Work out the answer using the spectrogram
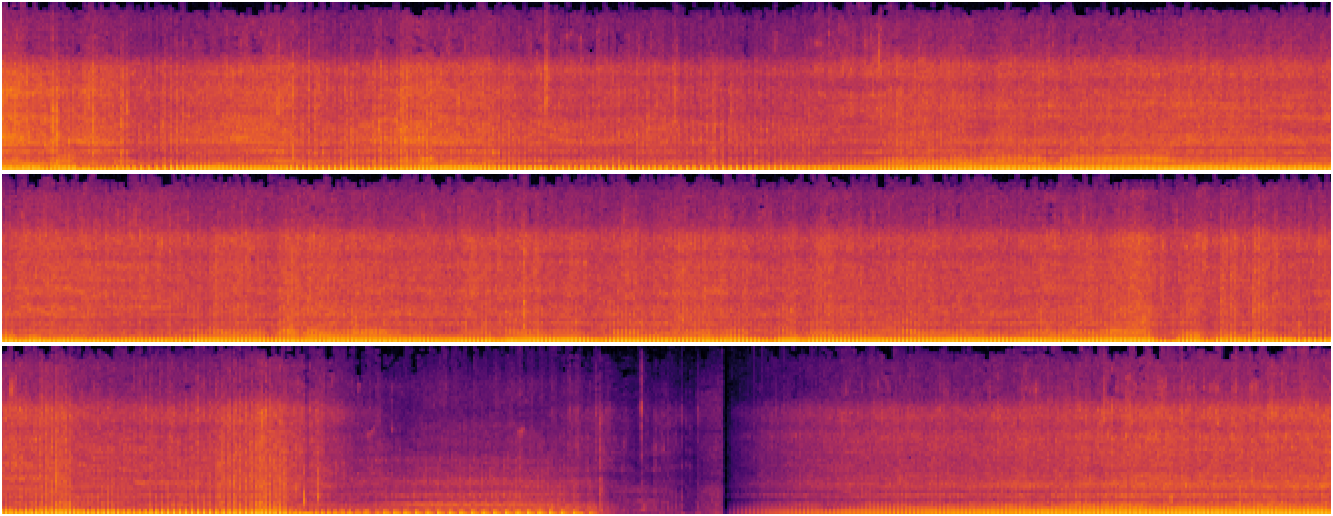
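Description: Off-road dirt bike engine running under load on a rocky trail. Near the end the engine note drops to slow, separate pulses and cuts out for about a second, then the sound builds back up.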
